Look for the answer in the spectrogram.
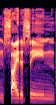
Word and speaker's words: cytosine: Is it adenine, cytosine, thymine, and guanine? – Right.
